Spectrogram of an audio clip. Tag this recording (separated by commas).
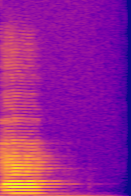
Wind instrument, Music, Musical instrument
